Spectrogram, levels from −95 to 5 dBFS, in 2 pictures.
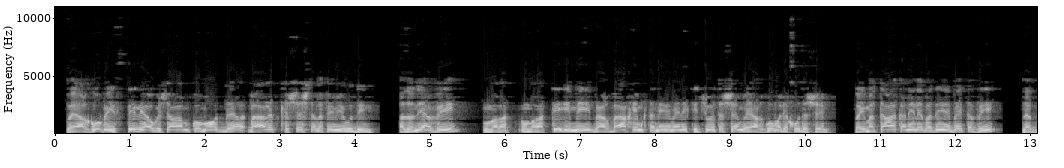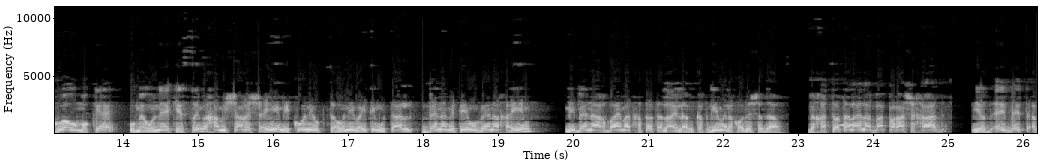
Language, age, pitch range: Hebrew, 40-59, 130-165 Hz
